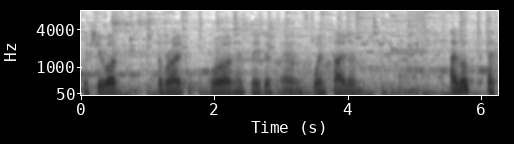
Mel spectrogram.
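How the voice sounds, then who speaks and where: A young man reading a visual novel aloud in a halting, casual way, like a gaming streamer. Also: on the low side, steady tone. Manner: halting, stumbling reading with casual slangy interjections. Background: faint game music.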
